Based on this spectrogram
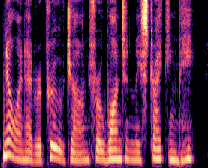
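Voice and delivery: ordinary delivery, nothing marked

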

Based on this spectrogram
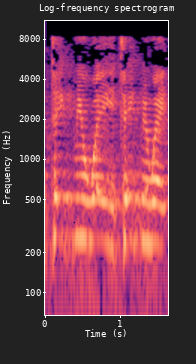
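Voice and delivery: high, ecstatic cry to God. Retold or imitated. Rebbe alone in his room crying out to God in rapture. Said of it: "He screams to Hashem".

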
